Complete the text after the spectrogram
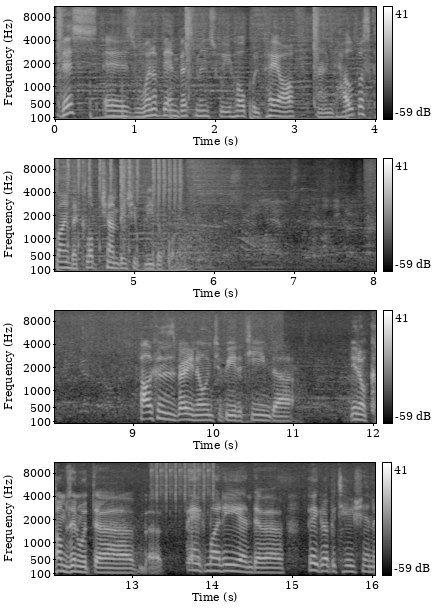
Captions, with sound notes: This is one of the investments we hope will pay off and help us climb the club championship leaderboard. [indistinct chatter] Falcons is very known to be the team that, you know, comes in with the big money and the big reputation,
